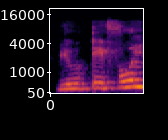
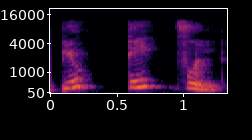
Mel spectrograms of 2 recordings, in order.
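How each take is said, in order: First: Said in the usual way. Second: ब्यूटीफुल slow and softer, in three separate syllables. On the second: Shown as a demonstration. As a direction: count out ब्यूटीफुल as byu, ti, ful with gaps between. (ब्यूटीफुल को धीरे से, तीन टुकड़ों में अलग-अलग) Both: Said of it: "तीन बार बोल रहे हैं".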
